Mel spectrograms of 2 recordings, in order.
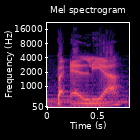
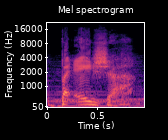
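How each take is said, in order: First: The double L sounds like L plus Y. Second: The double L sounds like an English J. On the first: "pronouncing it as L Y" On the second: "with a J"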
